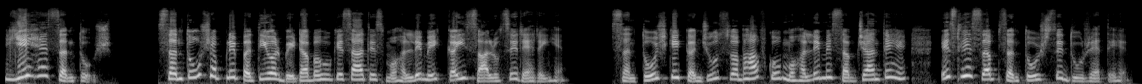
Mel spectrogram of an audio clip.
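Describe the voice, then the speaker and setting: A woman's voice: on the high side, sing-song, normal speed, dry recording, clean studio sound. A woman narrating a cartoon family story in a scripted storybook style.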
